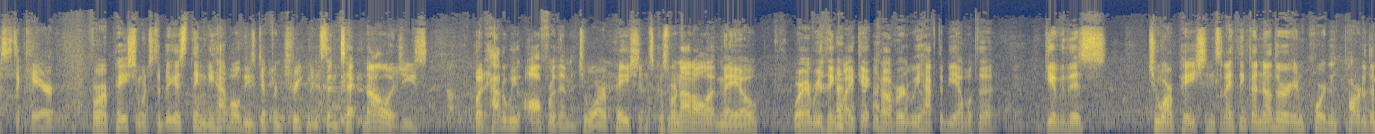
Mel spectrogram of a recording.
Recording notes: Live from ASRA-PM Fall 2023. Live from the Exhibit Hall.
